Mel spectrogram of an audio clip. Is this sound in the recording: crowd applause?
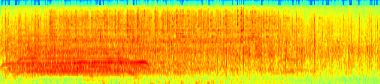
yes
